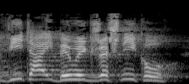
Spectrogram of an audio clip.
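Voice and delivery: loud, high, drawn-out address; loud mock proclamation. Preacher voices what God will not say to believers, loud proclamation. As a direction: proclaim it like a public label. God's rejected greeting, voiced for contrast.

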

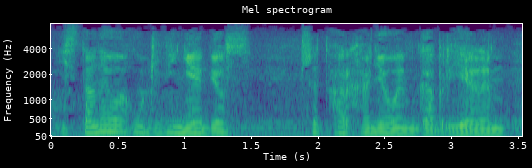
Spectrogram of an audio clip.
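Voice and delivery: ordinary talk

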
